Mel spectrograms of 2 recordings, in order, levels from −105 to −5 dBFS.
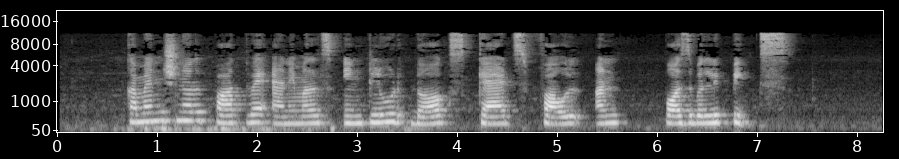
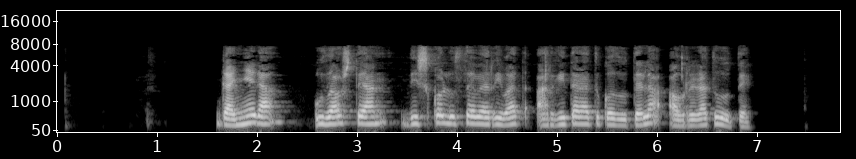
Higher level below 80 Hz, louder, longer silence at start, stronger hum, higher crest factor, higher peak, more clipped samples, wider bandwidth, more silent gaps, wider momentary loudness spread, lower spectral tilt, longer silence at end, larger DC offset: first, -48 dBFS vs -82 dBFS; first, -24 LUFS vs -31 LUFS; second, 0.7 s vs 1.6 s; neither; about the same, 18 dB vs 22 dB; about the same, -8 dBFS vs -10 dBFS; neither; first, 11.5 kHz vs 7.8 kHz; neither; about the same, 6 LU vs 8 LU; second, -3.5 dB/octave vs -5 dB/octave; about the same, 0.95 s vs 0.9 s; neither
